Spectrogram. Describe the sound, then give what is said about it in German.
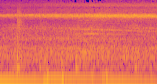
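A quiet tram rolls steadily along with a low rumble, a faint high squeal held above it and occasional soft creaks and knocks from the rails. No one speaks. “So leise ist eine Straßenbahn.”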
